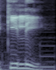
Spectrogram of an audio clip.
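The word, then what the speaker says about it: ceilidh: Um Seilida, pronuncia-se Kili, é um encontro social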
